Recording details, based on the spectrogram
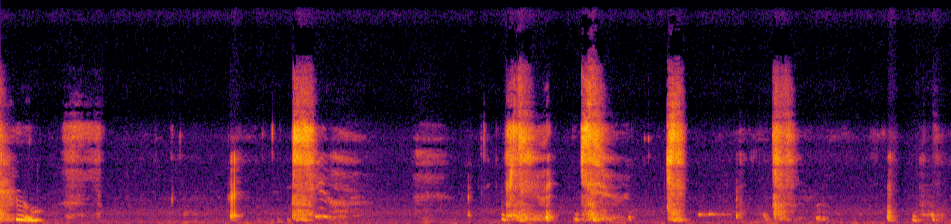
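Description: A run of sharp, explosive bursts in quick succession, with quiet breathing between them: a sneezing fit.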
